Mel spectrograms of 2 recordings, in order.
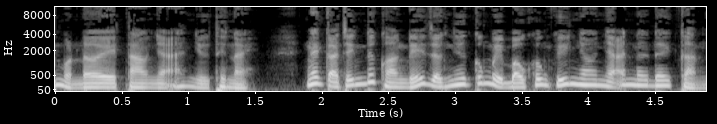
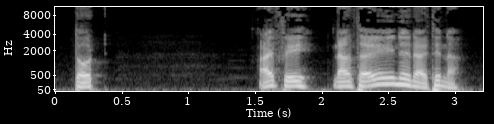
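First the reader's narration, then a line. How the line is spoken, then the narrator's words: Smiling. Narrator (Vietnamese): Y mỉm cười nói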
